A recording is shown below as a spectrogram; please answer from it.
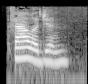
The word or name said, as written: thallogen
